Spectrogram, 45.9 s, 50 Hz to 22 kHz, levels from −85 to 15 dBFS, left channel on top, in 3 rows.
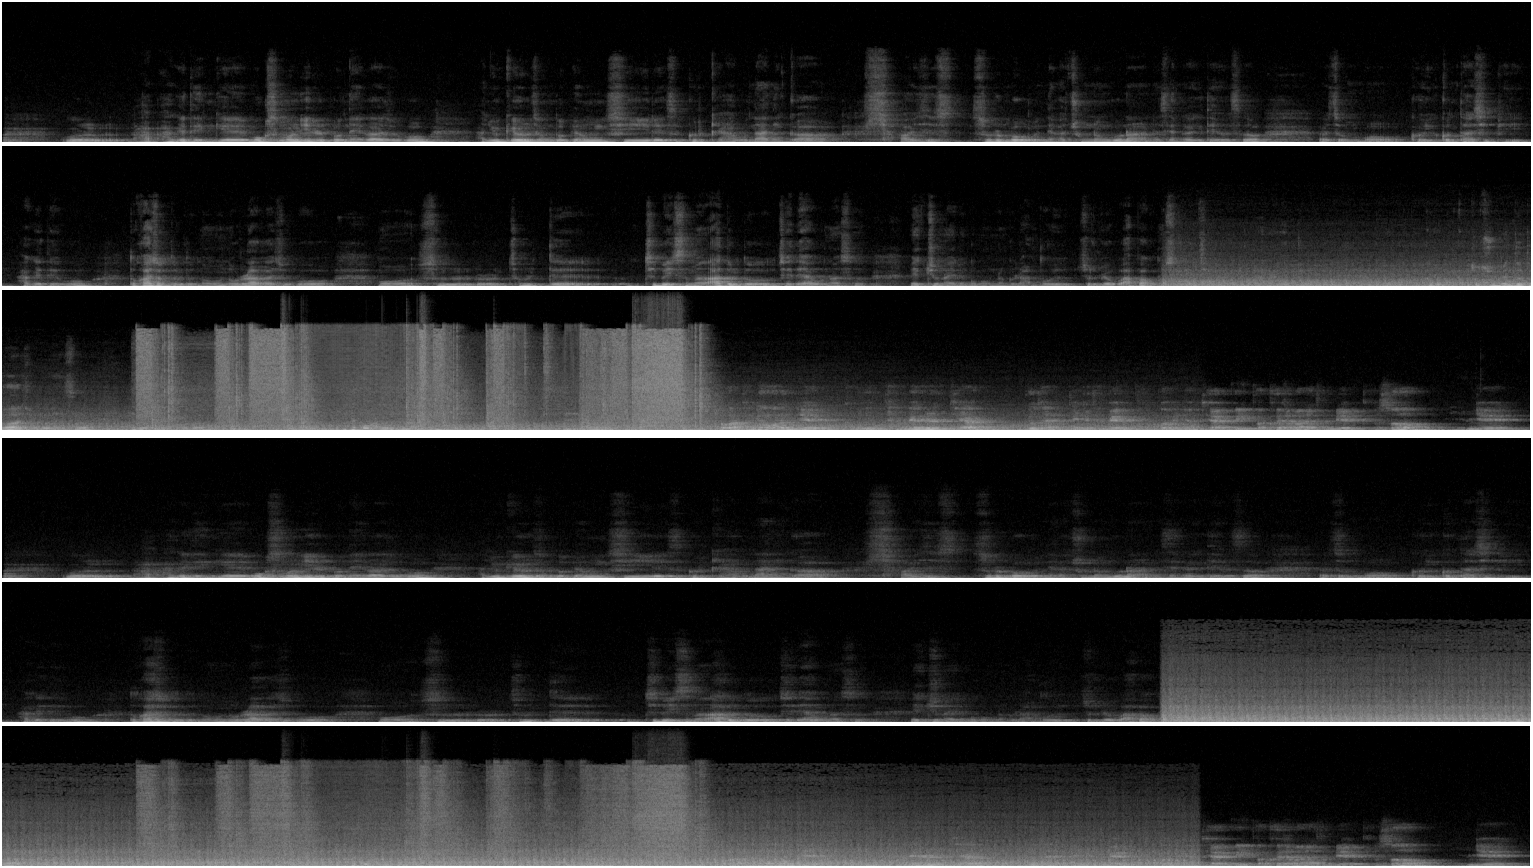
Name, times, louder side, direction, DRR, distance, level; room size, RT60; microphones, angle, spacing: voice 1, 0.0-35.9 45.1-45.2, left 2 dB, 60° left, 5 dB, 0.6 m, -30 dB
sound 1, 26.9-42.6, right 6 dB, 55° right, 0.3 m, -26 dB
sound 2, 31.9-37.6, left 3 dB, 30° left, 1.2 m, -26 dB
voice 2, 36.2-37.2 37.7-40.5 40.8-44.8 45.2-45.7, equal, 10° left, -6 dB, 2.5 m, -27 dB
8.3 x 7.4 x 4.1 m, 0.94 s
head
